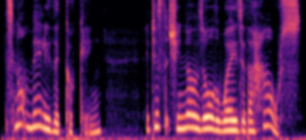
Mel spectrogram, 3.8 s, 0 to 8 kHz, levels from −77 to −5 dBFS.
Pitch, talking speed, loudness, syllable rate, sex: 235 Hz, 250 wpm, -16 LUFS, 6.3 syllables/s, female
